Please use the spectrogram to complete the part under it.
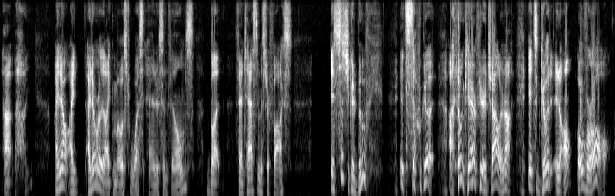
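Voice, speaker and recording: A man's voice: on the high side, lively intonation, normal speed, fairly bright tone, no room sound, studio quality. A man in his twenties chatting casually about his favorite movies, enthusiastic, laughing often and swearing freely. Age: 20s. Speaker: ASMR creator.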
